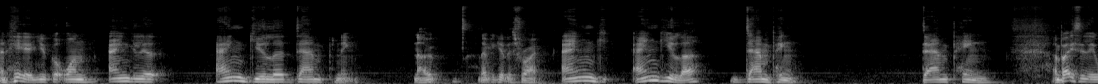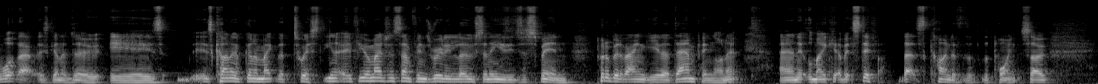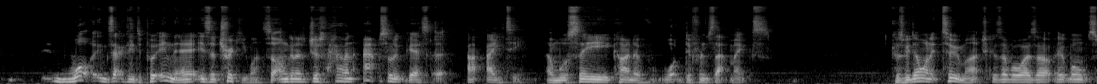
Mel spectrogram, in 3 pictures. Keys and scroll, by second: 25.8-26.8 typing.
